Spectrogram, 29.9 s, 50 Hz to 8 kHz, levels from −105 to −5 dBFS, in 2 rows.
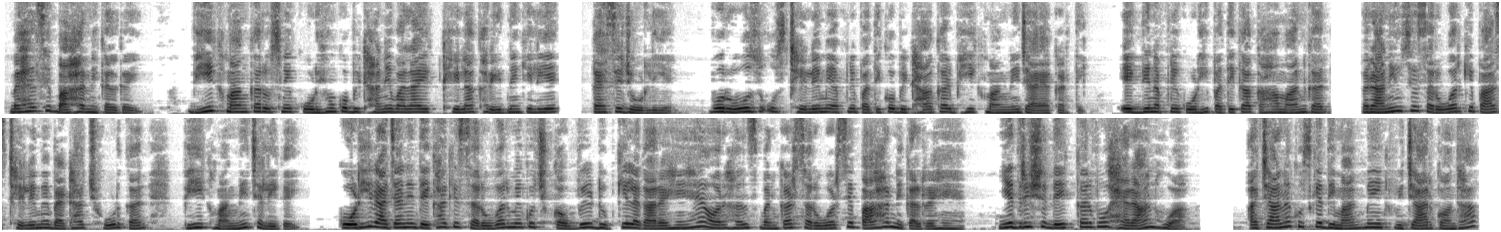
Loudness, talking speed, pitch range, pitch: -23 LUFS, 180 wpm, 205-250 Hz, 225 Hz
